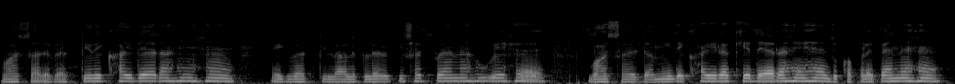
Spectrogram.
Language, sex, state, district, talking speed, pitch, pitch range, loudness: Hindi, male, Uttar Pradesh, Jyotiba Phule Nagar, 175 wpm, 140 Hz, 120-150 Hz, -35 LUFS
